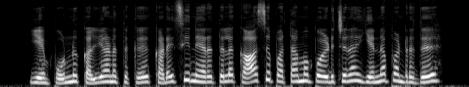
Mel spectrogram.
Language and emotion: Tamil, fearful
